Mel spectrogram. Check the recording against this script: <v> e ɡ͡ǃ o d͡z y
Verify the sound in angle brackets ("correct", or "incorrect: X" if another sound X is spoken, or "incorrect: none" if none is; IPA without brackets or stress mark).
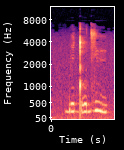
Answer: incorrect: b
